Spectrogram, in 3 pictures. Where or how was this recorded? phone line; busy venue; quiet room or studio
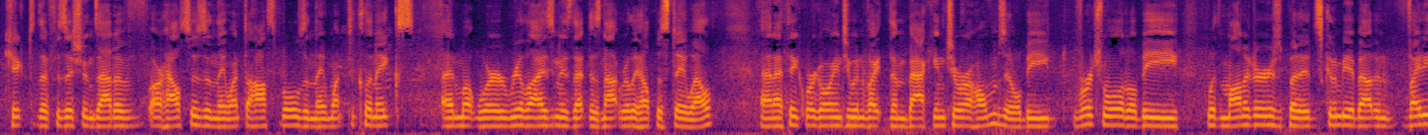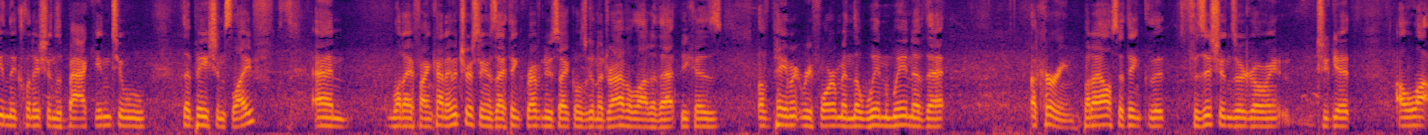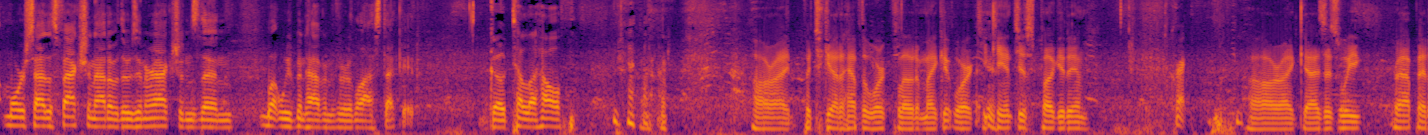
busy venue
